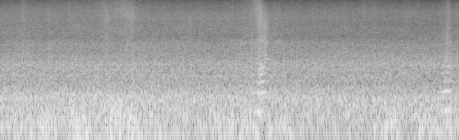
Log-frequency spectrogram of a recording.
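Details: Large honey bee colony being removed from a sealed-off, disused chimney; a dense, steady low droning hum of many bees fills the recording throughout, with a few brief sharp knocks or clicks around the third second and near the end.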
